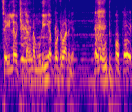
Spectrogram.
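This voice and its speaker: A man's voice: medium pitch, fairly even intonation, very fast, lightly acted. An actor playing a proud, hot-tempered village man and protective husband in a film scene, commanding and fiery. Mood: urgent. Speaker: village headman. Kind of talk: Tamil film acting. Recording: film soundtrack with loud music.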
